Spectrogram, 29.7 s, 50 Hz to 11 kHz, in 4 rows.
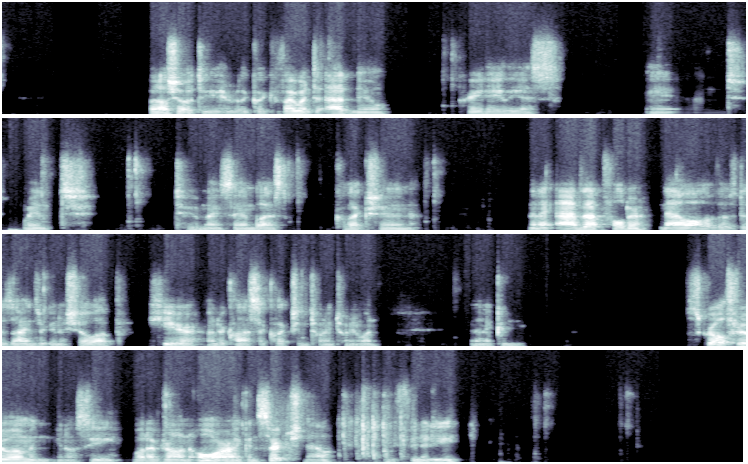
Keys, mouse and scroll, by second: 3.2 click, 8.7 right click, 15.2 click, 25.4-26.7 typing, 27.6 click.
